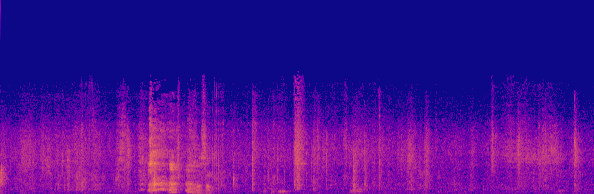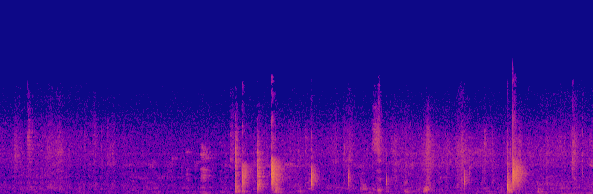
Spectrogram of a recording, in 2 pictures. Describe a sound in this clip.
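Billiard balls click against each other and the cushions.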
